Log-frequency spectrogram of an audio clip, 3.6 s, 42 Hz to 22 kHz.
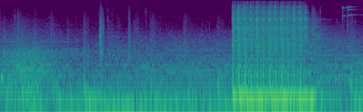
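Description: Gunfire in the video game XCOM 2: a few faint scattered shots, then a loud sustained burst of rapid automatic fire lasting under a second before it cuts off.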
